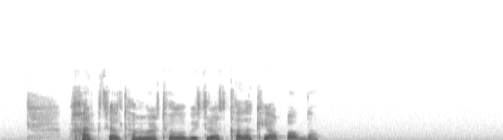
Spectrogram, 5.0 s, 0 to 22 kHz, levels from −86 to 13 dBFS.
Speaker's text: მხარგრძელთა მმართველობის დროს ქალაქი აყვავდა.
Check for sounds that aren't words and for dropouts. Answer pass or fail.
pass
